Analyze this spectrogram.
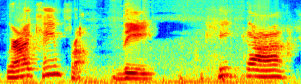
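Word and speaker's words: Pikaia: now i know where i came from the pika it's spelled p-i-k-a-i-a this is the chordata in the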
